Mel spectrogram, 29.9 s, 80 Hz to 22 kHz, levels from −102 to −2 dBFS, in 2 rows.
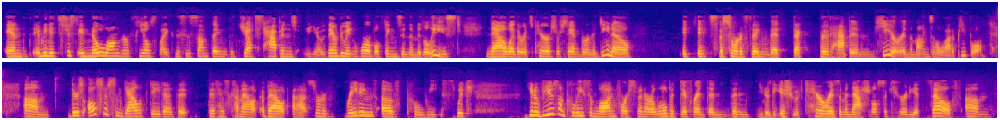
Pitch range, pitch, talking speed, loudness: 175-215 Hz, 195 Hz, 195 wpm, -20 LUFS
